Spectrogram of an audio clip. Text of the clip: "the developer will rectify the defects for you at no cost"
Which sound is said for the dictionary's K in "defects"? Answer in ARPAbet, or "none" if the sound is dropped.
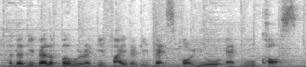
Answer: none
